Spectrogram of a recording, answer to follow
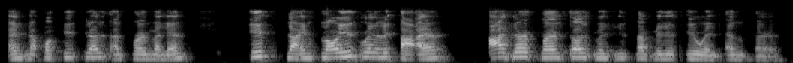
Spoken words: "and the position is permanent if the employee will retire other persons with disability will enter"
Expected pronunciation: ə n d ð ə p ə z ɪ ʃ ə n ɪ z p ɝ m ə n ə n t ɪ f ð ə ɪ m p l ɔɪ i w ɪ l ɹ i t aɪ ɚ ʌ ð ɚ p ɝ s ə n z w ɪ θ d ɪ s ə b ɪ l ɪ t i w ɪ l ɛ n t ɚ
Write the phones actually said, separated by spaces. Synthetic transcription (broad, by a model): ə n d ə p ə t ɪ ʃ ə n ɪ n p ɝ m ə n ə n t ɪ f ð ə ɪ m p l ɔɪ i w ɪ l ɹ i t aɪ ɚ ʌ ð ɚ p ɝ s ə n w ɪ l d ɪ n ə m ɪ n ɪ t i w ɪ l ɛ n t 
